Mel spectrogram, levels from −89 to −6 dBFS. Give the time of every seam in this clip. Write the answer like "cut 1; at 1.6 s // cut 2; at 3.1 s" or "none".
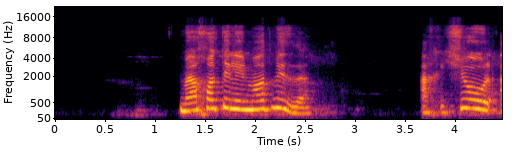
none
